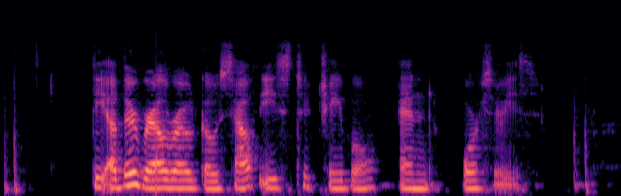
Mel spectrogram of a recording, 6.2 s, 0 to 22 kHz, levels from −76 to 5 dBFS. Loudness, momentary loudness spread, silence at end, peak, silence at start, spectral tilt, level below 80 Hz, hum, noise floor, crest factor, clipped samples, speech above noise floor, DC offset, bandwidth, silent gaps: -19 LUFS; 17 LU; 0.3 s; -2 dBFS; 0.05 s; -7 dB/octave; -56 dBFS; none; -61 dBFS; 18 dB; under 0.1%; 43 dB; under 0.1%; 9 kHz; none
